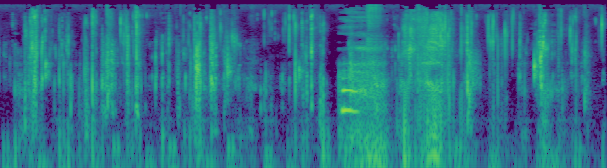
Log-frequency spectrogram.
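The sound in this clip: Food being eaten close up: many rapid, crisp crunches and wet chewing sounds in an irregular rhythm, fairly quiet overall.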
